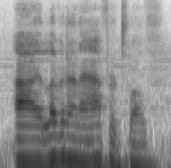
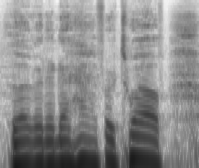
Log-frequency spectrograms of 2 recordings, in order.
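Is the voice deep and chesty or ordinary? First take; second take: ordinary; deep. First: The voice is ordinary and casual. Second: The voice is deep and booming from the chest.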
